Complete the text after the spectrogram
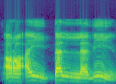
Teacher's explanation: ارأیت، یا کے اوپر سکون ہے، اس سے پہلے فتحہ ہے، لین آ گئی، تا کے اوپر فتحہ آ گیا، ارأیت، اور اس تا کا فتحہ جو ہے وہ لام کے اندر لام کی تشدید میں مل جائے گا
